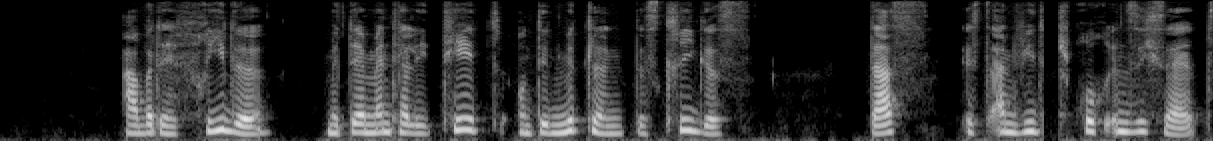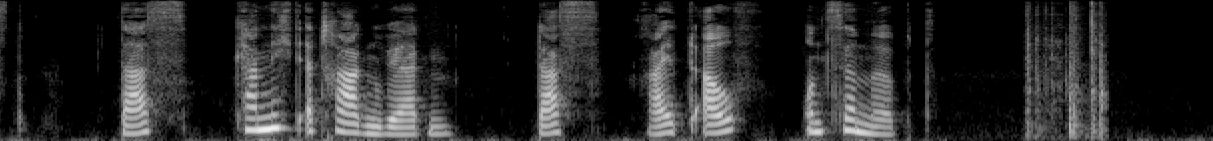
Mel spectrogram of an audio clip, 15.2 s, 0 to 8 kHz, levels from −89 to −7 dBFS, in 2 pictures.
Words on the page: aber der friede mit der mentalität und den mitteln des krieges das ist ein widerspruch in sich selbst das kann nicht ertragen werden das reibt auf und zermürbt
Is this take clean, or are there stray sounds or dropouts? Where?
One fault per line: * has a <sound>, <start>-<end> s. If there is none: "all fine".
* has a dropout, 6.5-6.6 s
* has a thud, 14.0-14.5 s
